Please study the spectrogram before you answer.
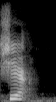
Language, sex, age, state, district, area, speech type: Kashmiri, female, 18-30, Jammu and Kashmir, Baramulla, rural, read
